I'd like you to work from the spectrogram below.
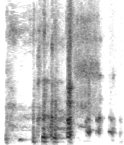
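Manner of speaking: a high, breathy burst of real laughter. Real, not acted. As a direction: laugh out loud at the obvious twist. Laughing at obvious plot twist.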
